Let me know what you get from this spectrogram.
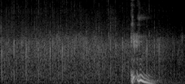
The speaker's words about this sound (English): And I think that we can clap for that. It's fine.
